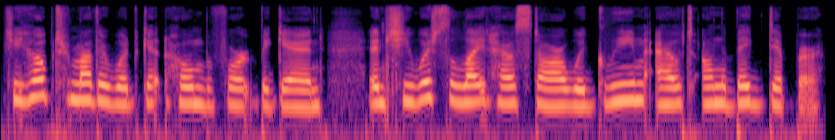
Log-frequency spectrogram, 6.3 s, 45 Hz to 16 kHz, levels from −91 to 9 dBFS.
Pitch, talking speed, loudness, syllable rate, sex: 215 Hz, 220 wpm, -18 LUFS, 5.6 syllables/s, female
